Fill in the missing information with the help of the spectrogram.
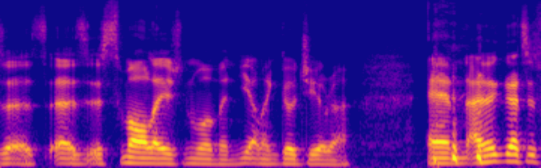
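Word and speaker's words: ゴジラ: Every one of those toddlers is a small Asian woman yelling Gojira. And I think that's as far as we can take that bit, because You know, that Gojira is just Godzilla.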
